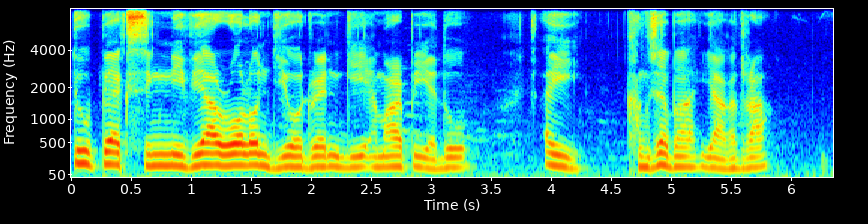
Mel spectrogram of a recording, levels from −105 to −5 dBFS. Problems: background sounds at intervals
